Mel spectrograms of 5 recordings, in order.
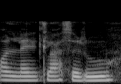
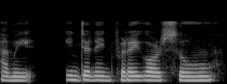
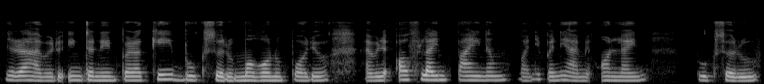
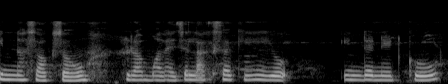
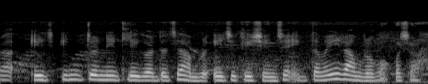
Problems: continuous background conversations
